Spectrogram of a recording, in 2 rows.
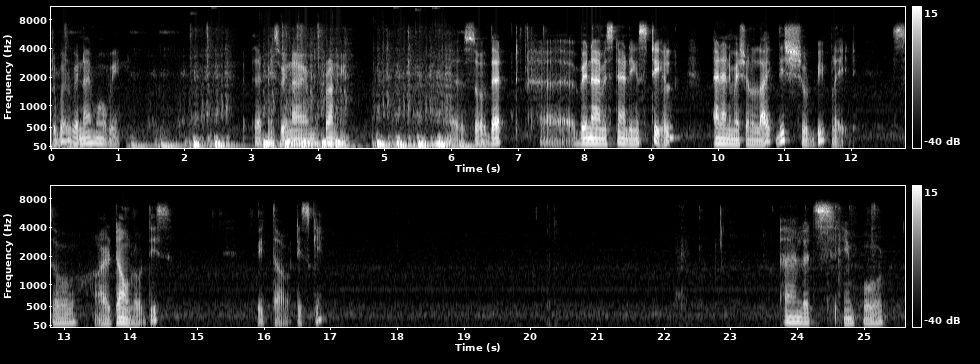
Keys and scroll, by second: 3.7 space, 6.8 ctrl+p, 7.3 alt+Tab, 22.5 alt+Tab, 24.7 alt+shift+Tab.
